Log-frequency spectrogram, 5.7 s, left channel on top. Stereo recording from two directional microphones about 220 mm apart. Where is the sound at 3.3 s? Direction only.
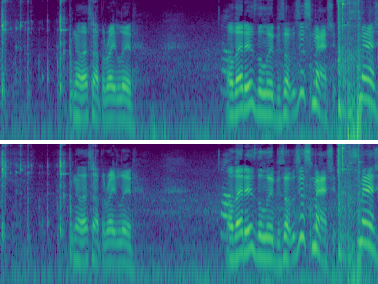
10° left (ahead or behind).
